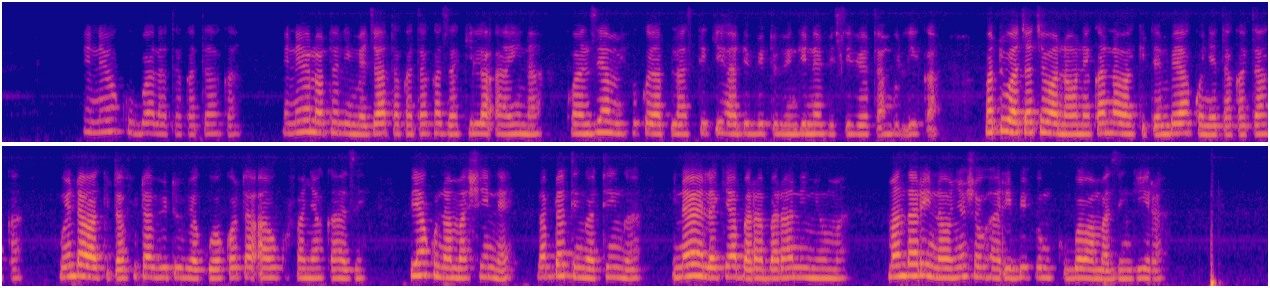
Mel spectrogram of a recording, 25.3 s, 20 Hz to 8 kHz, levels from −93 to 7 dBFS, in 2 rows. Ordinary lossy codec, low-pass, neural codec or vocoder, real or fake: Opus, 32 kbps; 7.2 kHz; none; real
